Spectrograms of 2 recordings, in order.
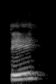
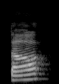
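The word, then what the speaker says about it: ت: Be, te, se, he, he, toy, loy. So it is according to the Urdu grammar. It is according to the Urdu grammar. So some Pakistani people read as, instead pronounce them in the following way: ba, ta, sa, ha, ho, tho, wo. So it is according to the Arabic grammar.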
